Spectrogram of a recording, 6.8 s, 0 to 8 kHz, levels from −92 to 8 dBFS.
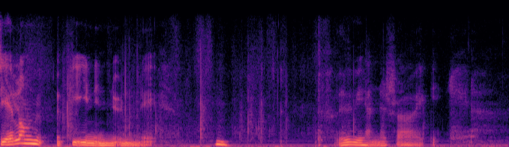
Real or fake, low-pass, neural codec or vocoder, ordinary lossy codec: real; 7.2 kHz; none; none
